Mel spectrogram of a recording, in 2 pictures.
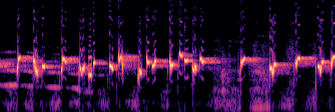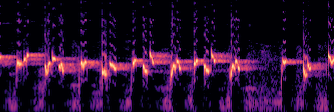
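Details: Sooty-headed bulbul singing energetically in ropel ngalas style as a lure for other bulbuls: rolling run of bubbly, slurred whistles, up-and-down notes strung together for ten seconds with brief gaps.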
